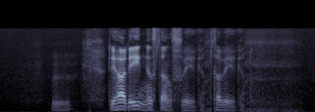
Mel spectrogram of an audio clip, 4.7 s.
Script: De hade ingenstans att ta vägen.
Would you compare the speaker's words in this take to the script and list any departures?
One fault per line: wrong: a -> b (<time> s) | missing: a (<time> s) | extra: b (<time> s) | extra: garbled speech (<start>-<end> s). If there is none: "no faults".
wrong: att -> vägen (2.7 s)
